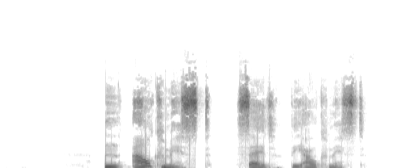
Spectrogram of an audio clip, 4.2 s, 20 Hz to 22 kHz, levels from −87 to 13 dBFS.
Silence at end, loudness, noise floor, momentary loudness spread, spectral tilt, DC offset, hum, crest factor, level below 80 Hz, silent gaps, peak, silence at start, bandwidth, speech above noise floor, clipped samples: 0.55 s; -31 LUFS; -89 dBFS; 15 LU; -3 dB/octave; under 0.1%; none; 22 dB; -70 dBFS; none; -12 dBFS; 1.05 s; 14 kHz; 56 dB; under 0.1%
